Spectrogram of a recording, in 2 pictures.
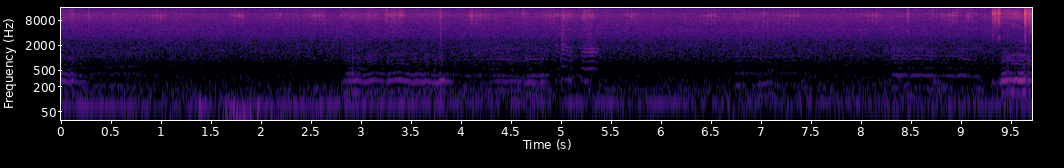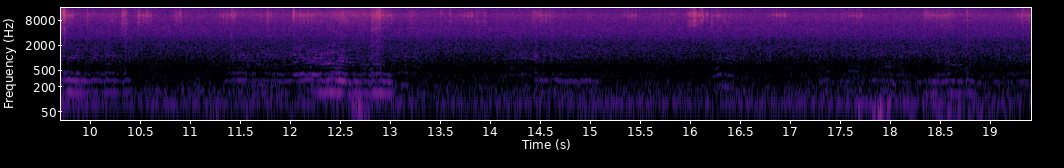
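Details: Summer bees grazing on oregano blossoms, with an occasional bumblebee: continuous deep buzzing with rising and falling pitched hums as individual insects fly close, swelling louder briefly around the middle, against a gentle breeze.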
